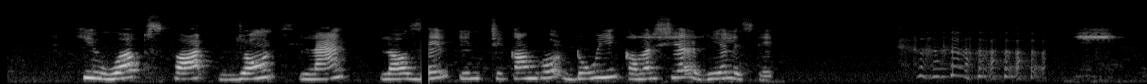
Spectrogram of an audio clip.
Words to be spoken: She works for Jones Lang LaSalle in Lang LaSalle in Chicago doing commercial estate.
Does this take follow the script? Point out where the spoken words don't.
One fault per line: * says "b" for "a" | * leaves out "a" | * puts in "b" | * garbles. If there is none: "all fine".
* says "He" for "She"
* leaves out "Lang LaSalle in"
* puts in "real"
